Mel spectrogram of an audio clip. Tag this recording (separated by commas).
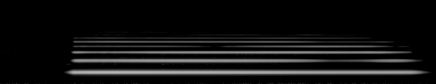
Wind instrument, Music, Musical instrument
